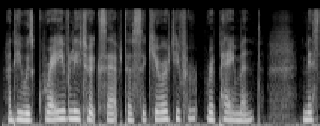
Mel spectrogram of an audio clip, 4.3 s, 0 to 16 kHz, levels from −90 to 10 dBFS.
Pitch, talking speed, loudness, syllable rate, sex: 205 Hz, 140 wpm, -16 LUFS, 5.5 syllables/s, female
